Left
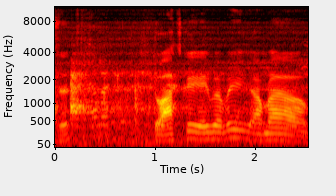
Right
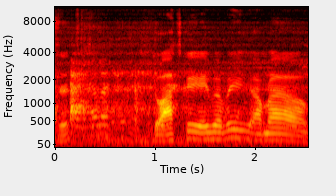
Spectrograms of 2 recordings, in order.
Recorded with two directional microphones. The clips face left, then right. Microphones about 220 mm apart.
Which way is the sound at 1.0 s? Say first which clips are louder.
Right 1 dB; 25° right (ahead or behind).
